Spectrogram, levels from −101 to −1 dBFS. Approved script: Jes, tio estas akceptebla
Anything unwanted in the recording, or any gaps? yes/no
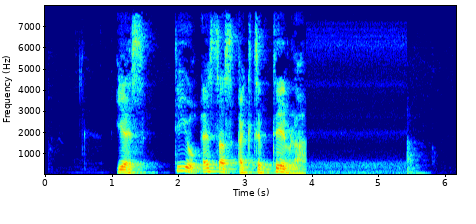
no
